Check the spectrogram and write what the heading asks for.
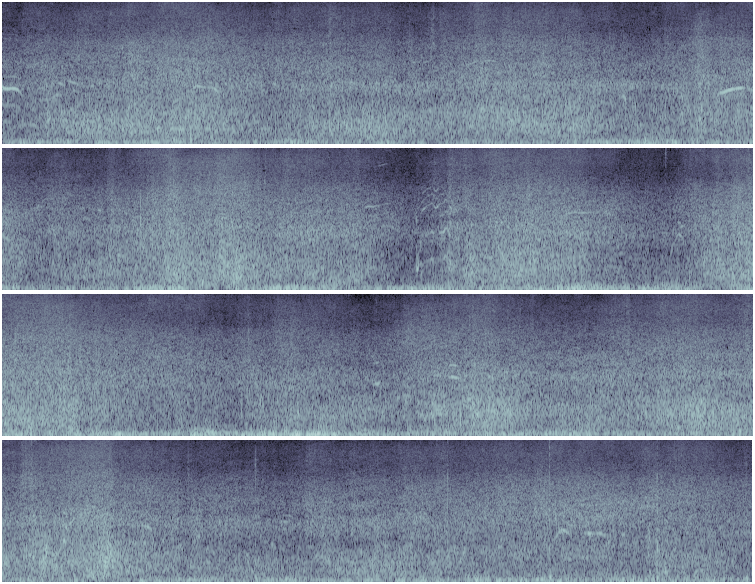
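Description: Mediterranean surf washing onto a sandy beach, the wash swelling and easing every few seconds, with wind buffeting the microphone.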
